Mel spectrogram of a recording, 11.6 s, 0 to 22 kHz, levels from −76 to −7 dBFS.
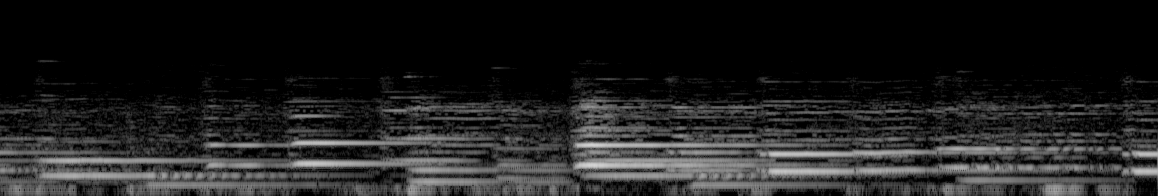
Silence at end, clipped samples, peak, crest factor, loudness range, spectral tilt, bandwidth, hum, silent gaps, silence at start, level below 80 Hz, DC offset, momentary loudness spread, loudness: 0 s; under 0.1%; -10 dBFS; 20 dB; 5 LU; -6.5 dB/octave; 7.4 kHz; none; none; 0 s; -52 dBFS; under 0.1%; 15 LU; -30 LUFS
